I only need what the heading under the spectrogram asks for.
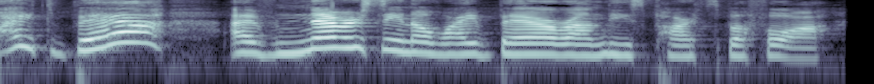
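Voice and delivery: put-on frightened, panicky voice. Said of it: "screams like he's just terrified".

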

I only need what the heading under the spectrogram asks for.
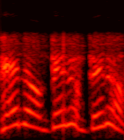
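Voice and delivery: very high, repeated, mock angry shouting yell. Retelling a match where a coach kept shouting from the side: imitating coach yelling. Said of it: "kept yelling".

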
